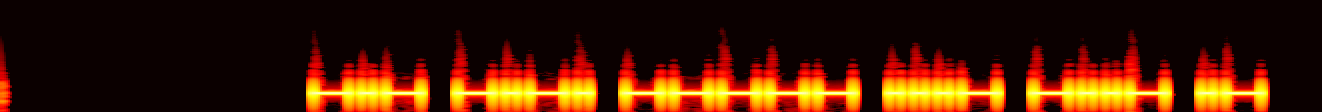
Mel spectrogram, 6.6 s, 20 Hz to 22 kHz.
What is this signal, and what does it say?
Morse code, heard as a keyed tone, about 20 wpm, 700 Hz. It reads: KC0VXA
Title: Speed Racing - USA 2x3 Call Signs 20wpm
